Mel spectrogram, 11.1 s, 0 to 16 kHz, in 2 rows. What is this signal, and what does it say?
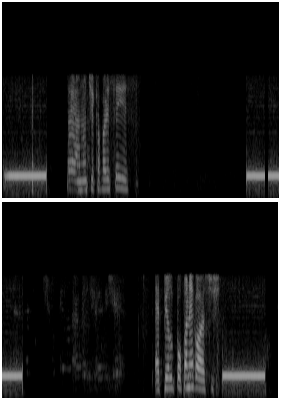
Ringback tone (Europe, 425 Hz), with speech.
